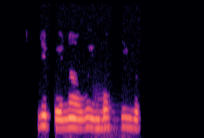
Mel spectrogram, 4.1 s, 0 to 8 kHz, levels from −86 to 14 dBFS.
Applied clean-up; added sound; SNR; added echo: none; Brass instrument; 11 dB; none.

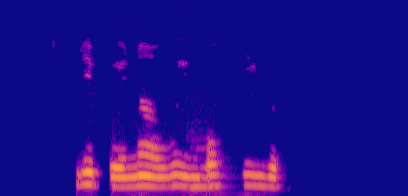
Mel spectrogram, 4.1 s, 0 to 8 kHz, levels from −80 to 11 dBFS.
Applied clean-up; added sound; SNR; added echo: classical method log-MMSE.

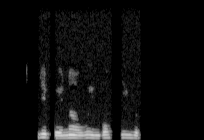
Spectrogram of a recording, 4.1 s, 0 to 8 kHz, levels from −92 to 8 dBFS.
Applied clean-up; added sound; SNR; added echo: none; none; none; none.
